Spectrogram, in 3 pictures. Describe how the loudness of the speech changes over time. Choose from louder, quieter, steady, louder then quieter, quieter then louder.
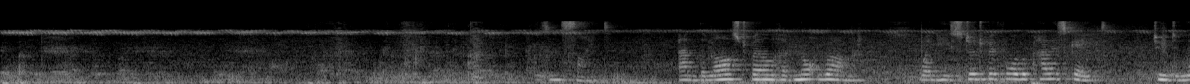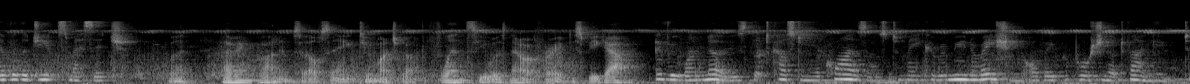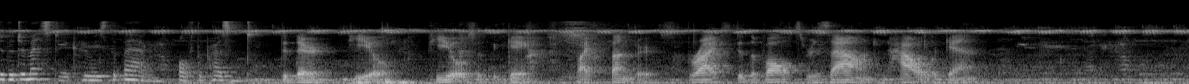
steady.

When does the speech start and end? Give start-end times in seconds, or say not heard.
5.3-33.6.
